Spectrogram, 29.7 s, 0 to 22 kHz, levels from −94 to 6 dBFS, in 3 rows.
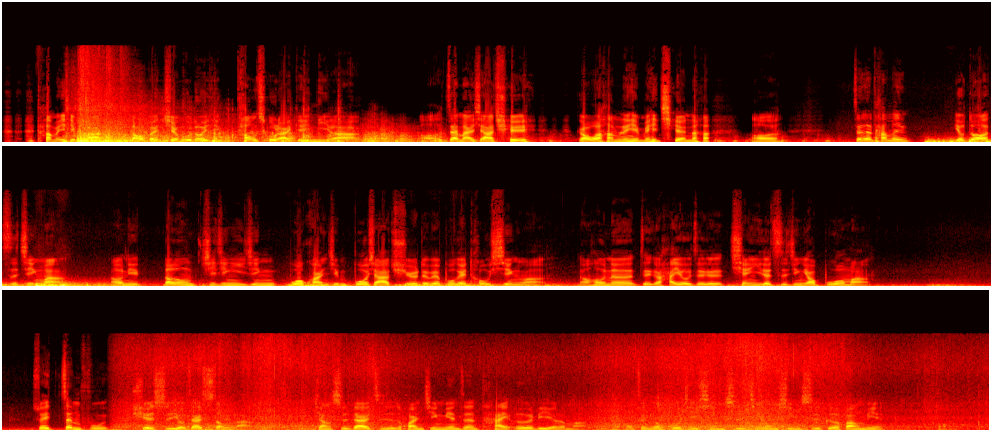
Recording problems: rain or running water; loud; throughout; 1 dB below the speech

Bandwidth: 15 kHz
